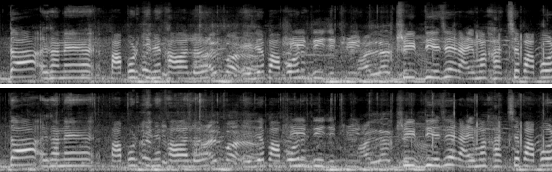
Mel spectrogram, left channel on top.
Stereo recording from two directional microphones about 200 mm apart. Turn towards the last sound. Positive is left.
turn(degrees=-5)  # may be behind; listen again after turning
